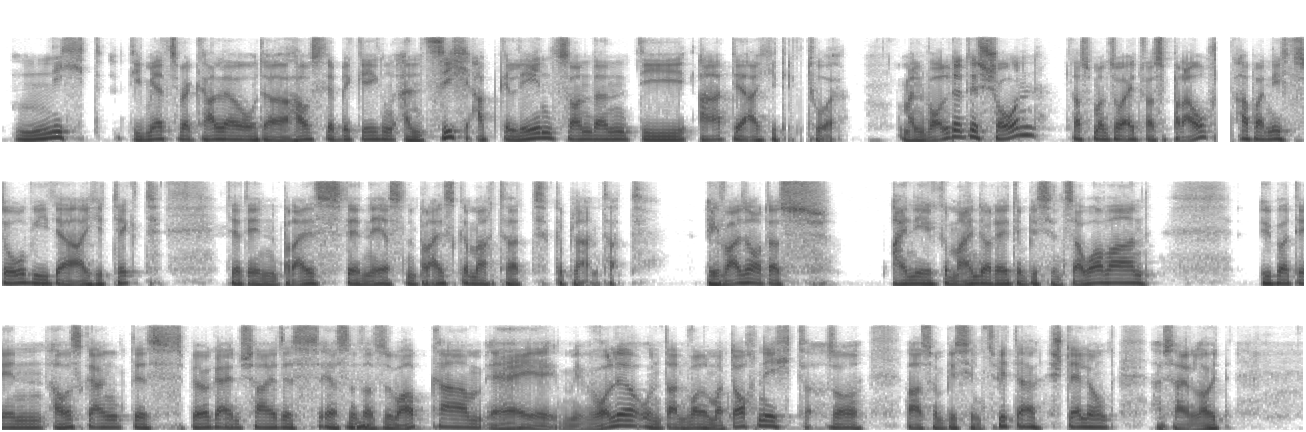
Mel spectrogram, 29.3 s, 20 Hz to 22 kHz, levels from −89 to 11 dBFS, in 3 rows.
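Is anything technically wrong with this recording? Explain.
Yes, there's packet loss on an ADPCM call. Around 5.88 to 6.05 s, about 100 ms drops out in short bursts of up to 30 ms, and at 9.11 to 9.28 s there's a 120 ms hole. Each gap goes hard to silence. Afterward the decoder's predictor and step size no longer match the sender's, so the speech comes back clicky, distorted, or at the wrong level until it settles. The wideband G.722 sound itself stays clear.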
